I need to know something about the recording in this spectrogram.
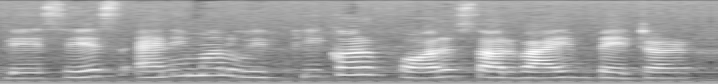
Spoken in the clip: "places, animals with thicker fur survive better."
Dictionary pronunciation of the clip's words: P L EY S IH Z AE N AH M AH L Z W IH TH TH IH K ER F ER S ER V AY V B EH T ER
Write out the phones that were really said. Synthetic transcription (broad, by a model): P L EY S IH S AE N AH M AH L W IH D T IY K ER P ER S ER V AY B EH T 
